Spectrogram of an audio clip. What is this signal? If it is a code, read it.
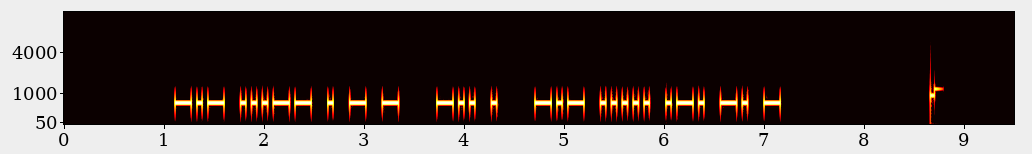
Morse code, heard as a keyed tone, about 21 wpm, 700 Hz. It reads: K3ETT DE K5RNT
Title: USA Callsign DE Callsign - 5 Characters - 22wpm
